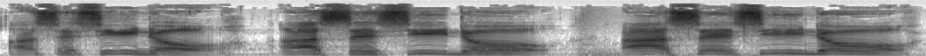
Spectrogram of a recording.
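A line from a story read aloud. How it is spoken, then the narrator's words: Blaring loudspeakers. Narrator (Spanish): bramaron los altavoces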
